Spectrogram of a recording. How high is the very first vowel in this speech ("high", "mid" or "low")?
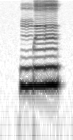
high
